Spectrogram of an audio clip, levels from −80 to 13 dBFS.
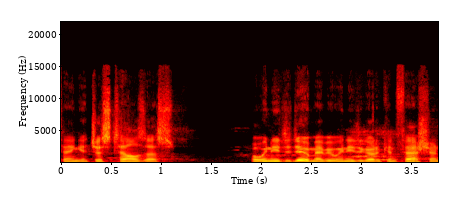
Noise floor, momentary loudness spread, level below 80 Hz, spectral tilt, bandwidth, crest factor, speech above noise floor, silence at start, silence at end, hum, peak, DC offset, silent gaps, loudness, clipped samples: -65 dBFS; 7 LU; -62 dBFS; -4.5 dB/octave; 15.5 kHz; 16 dB; 44 dB; 0 s; 0 s; none; -6 dBFS; under 0.1%; none; -21 LUFS; under 0.1%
